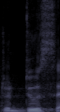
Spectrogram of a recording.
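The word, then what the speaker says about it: Duse: Well, of course, it should be pronounced Deuce, yeah.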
